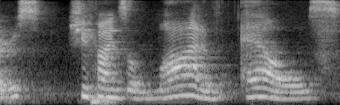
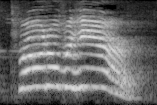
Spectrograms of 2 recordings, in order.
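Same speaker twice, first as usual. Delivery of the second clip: high, loud shout across the yard; yelling; 13 semitones higher, 7 dB louder, much faster than usual. Acted. Brother shouting for his ball back, loud high yell. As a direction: call for the ball from far away. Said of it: "her brother yells".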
